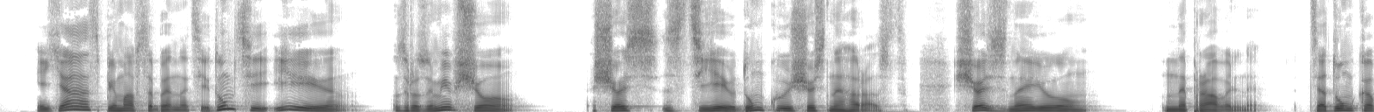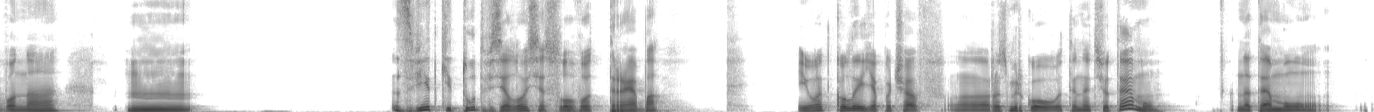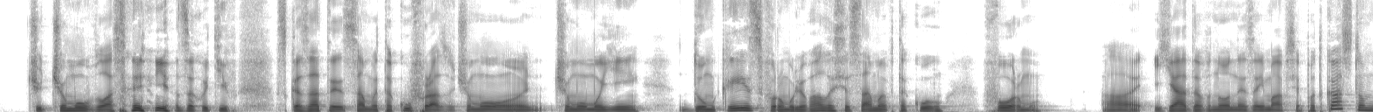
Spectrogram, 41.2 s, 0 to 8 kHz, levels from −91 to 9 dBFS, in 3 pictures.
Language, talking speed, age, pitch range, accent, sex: Ukrainian, 90 wpm, 30-49, 95-130 Hz, native, male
